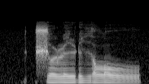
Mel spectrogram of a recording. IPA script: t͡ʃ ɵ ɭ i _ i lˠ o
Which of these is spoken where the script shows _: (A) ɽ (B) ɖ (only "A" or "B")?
A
